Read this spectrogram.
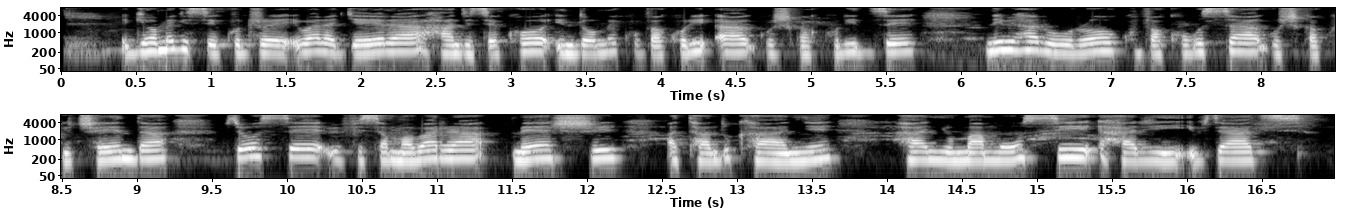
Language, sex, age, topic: Rundi, female, 36-49, education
